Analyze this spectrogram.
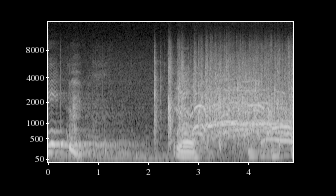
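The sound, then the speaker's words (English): A sung note holds and fades at the end of a live song on radio station CFNY 102.1, then a couple of sharp bursts give way to a loud, sustained roar of crowd cheering and clapping, with high whoops rising above it, startling the singer. “That cheering gave her a bit of a jerk.”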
